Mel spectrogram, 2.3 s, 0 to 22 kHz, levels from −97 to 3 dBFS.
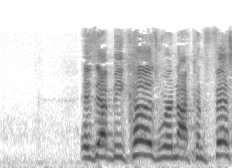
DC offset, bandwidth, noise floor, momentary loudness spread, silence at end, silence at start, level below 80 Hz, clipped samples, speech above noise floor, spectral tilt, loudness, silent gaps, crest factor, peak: under 0.1%; 11.5 kHz; -72 dBFS; 4 LU; 0 s; 0.8 s; -78 dBFS; under 0.1%; 43 dB; -1.5 dB/octave; -29 LUFS; none; 18 dB; -14 dBFS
